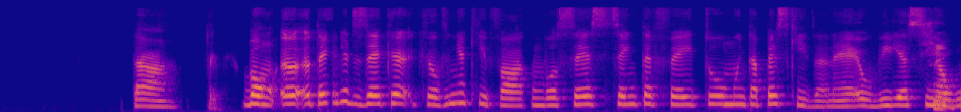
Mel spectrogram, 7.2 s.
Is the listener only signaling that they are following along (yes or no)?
yes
